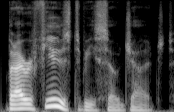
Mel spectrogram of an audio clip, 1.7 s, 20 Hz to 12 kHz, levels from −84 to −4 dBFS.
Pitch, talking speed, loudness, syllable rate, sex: 115 Hz, 240 wpm, -19 LUFS, 6.3 syllables/s, male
